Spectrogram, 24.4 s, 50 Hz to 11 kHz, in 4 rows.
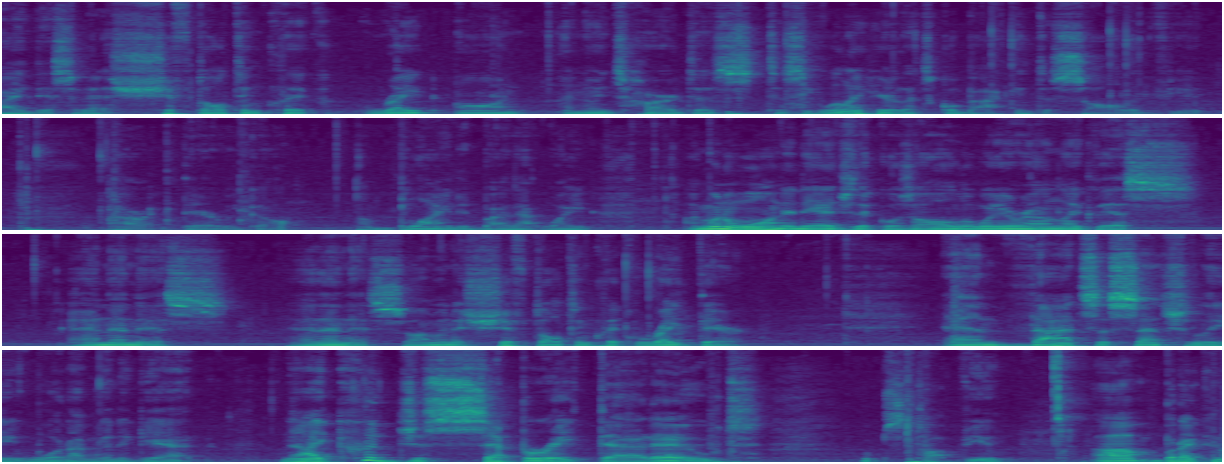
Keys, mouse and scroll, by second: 2.4-4.1 middle drag, 4.9-6.9 drag, 15.3-17.2 drag, 18.0-20.6 middle drag, 21.9 KP_1, 22.8 KP_7.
